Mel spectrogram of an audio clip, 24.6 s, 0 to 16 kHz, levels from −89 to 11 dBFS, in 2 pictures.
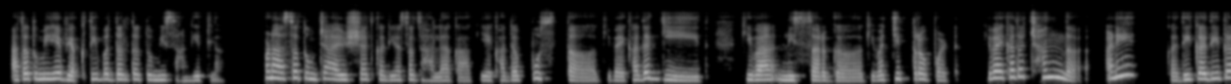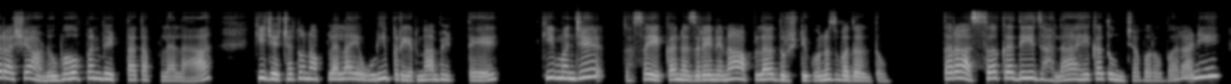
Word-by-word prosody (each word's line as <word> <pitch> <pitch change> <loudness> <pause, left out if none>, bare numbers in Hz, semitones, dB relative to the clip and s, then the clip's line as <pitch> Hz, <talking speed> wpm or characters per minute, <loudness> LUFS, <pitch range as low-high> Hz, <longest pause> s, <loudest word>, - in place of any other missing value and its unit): आता 235 - +3
तुम्ही 235 0 +4
हे 255 - +4
व्यक्तीबद्दल 220 +3 0
तर 225 - +1
तुम्ही 200 -1 0
सांगितलं. 185 -1 -7 0.5
पण 285 0 +5
असं 265 +1 +3
तुमच्या 245 0 0
आयुष्यात 220 0 +1
कधी 190 -2 -4
असं 195 +2 -4
झालं 165 -2 -6
का? 155 -1 -8
की 180 - -4
एखादं 175 +2 -4
पुस्तक 205 -11 -3
किंवा 175 0 -5
एखादं 200 +9 0
गीत 175 -4 -2 0.4
किंवा 205 0 +4
निसर्ग 185 -3 0 0.3
किंवा 185 +2 -3
चित्रपट 235 -8 -3 0.3
किंवा 280 +4 +4
एखादा 315 +4 +1
छंद 310 -2 +4 0.4
आणि 365 +10 +5 0.3
कधी-कधी 225 +8 +2
तर 290 -1 +4
असे 265 0 +1
अनुभव 210 +1 +2
पण 270 -1 +1
भेटतात 215 -4 0
आपल्याला, 165 0 -4 0.5
की 285 - +5
ज्याच्या 230 -3 +3
तून 260 -2 +2
आपल्याला 235 +1 0
एवढी 225 +1 +2
प्रेरणा 195 -1 0
भेटते, 185 -1 -2 0.5
की 295 +1 +2
म्हणजे 280 +4 +4 0.3
जसं 180 +5 -3
एका 210 -1 +3
नजरेने 205 0 +3
ना 225 +5 +2
आपला 220 -1 +2
दृष्टिकोनच 190 +2 0
बदलतो. 170 -7 -1 0.6
तर 260 +1 +3
असं 260 0 +4
कधी 275 +1 +3
झालं 195 -8 -4
आहे 220 +1 0
का 240 - +1
तुमच्या 180 -5 -2
बरोबर? 165 -5 -7
आणि 320 - +3
210 Hz, 150 wpm, -25 LUFS, 185-245 Hz, 0.6 s, पण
